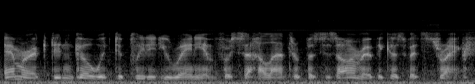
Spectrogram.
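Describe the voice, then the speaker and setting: An actor playing a serious military second-in-command in a video game, giving matter-of-fact explanatory briefings. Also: male voice, deep voice, a little fast, pushed and bright, slight background noise. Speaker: military deputy briefing his boss.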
